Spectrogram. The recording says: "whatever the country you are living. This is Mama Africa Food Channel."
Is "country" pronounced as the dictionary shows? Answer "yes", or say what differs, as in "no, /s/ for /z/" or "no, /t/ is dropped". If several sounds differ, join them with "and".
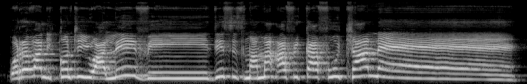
no, /ɹ/ is dropped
